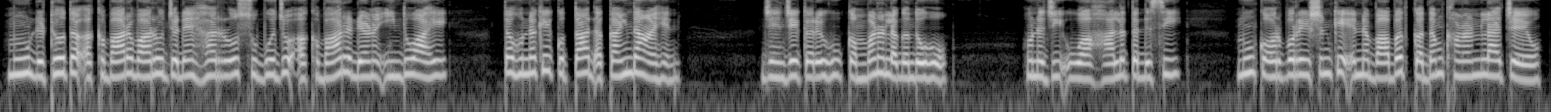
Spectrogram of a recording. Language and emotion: Sindhi, fearful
